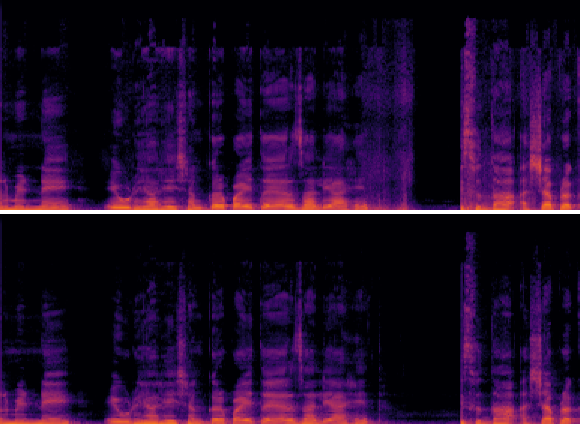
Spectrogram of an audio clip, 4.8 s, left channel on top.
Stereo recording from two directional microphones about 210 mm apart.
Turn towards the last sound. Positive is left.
turn(degrees=30)  # may be behind; listen again after turning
